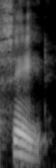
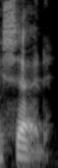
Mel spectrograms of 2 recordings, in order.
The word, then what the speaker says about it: said: they're thirsty tengo sed this word is pronounced I said I have said right and then for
